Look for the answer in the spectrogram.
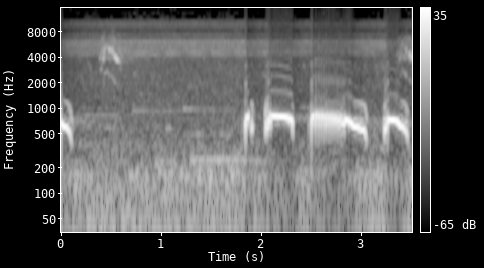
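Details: Clean spotted dove calling used to lure birds: near silence with a faint high chirp, then a phrase of short stuttering notes and two sustained, slightly bending coos.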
